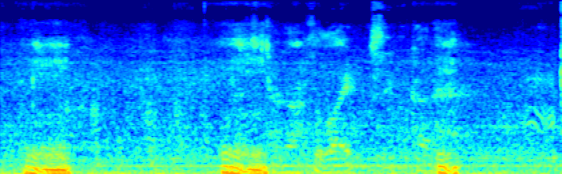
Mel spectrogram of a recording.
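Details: Sleeping Cane Corso pup under a heat lamp gives deep, throaty snores, three rough bursts about two seconds apart, with faint room noise and a soft whistling tone between breaths.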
